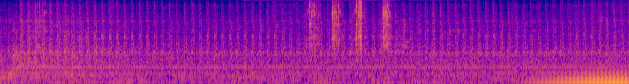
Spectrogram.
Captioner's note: sewing machine whirring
